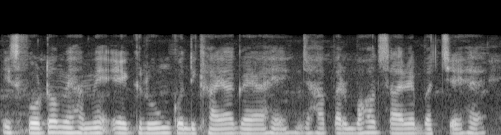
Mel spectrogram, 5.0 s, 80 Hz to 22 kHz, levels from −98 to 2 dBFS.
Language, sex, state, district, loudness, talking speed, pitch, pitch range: Hindi, male, Arunachal Pradesh, Lower Dibang Valley, -18 LUFS, 190 wpm, 140 Hz, 140-150 Hz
